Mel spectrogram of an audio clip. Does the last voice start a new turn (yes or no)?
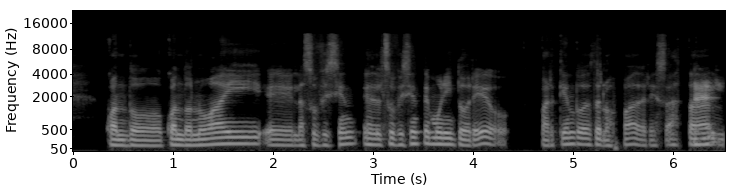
no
